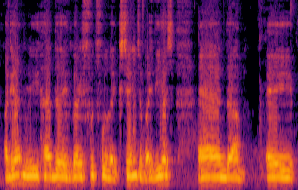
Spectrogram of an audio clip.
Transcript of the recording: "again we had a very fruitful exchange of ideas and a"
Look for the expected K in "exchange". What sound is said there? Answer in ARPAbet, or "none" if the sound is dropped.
K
